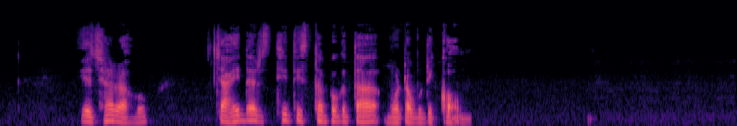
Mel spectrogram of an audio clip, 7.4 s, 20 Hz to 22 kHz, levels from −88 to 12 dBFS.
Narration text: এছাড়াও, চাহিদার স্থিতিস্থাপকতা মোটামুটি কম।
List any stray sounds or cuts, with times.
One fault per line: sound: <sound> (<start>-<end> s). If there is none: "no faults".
no faults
